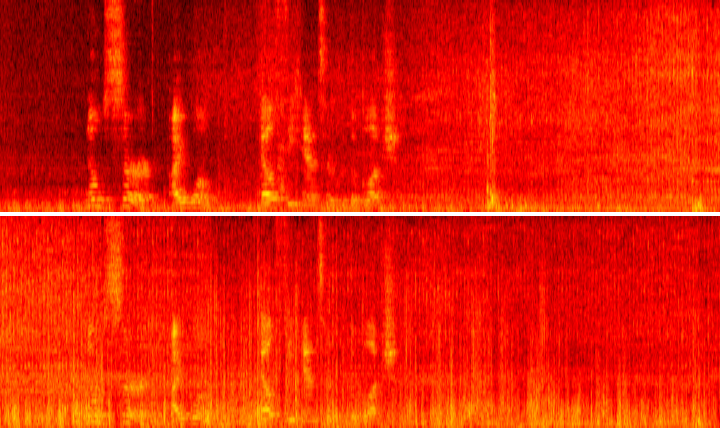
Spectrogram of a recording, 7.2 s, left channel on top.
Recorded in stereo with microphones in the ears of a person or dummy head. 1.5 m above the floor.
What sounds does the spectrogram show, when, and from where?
0.8 s a woman speaking: 40° right (ahead or behind), 0.9 m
